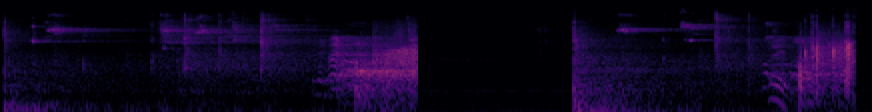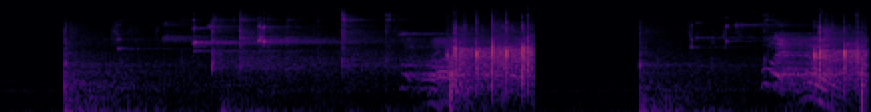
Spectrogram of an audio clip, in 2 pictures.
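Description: Table tennis rallies in a large hall. The ball clicks rapidly off the bats and the table, and shoes give high squeaks on the court floor. Each rally ends in a loud shout, and the rallies are separated by brief gaps of near silence.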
